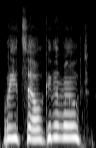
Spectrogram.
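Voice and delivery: high-pitched, badly botched American accent; hammed-up mock American; attempted American accent. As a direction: squeak out a failed American accent. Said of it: "How do I do an American accent again?".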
